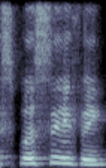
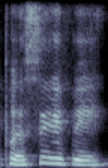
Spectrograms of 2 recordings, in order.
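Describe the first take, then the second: First: The word begins with an s sound. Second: The word begins with a p sound. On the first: "They don't say specific" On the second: "they say Pacific"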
